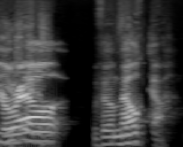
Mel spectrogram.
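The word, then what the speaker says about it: Karel Vejmelka: Karel Vemelka. – Vemelka. Yeah, I know. It's the Karel part that I always get wrong. Yeah. But anyways, Karel Vemelka.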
